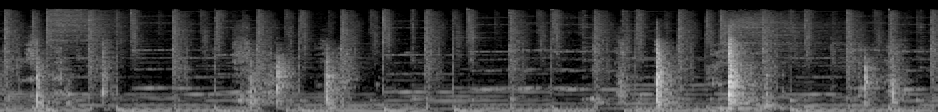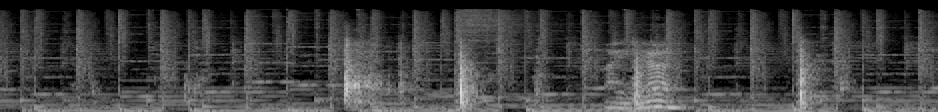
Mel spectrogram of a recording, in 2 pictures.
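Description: A kitchen knife cutting through a lemon on a cutting board, the blade knocking sharply against the board a handful of times, over steady background music.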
